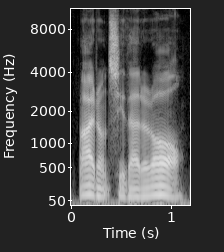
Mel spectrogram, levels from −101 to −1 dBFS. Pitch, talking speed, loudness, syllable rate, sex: 100 Hz, 300 wpm, -17 LUFS, 5.9 syllables/s, male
